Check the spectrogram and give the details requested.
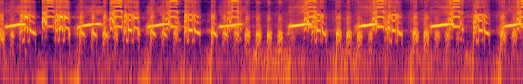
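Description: A francolin gives loud, harsh, squawking calls with rising whistled notes, repeated rapidly in an urgent rhythm of about one burst per second.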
